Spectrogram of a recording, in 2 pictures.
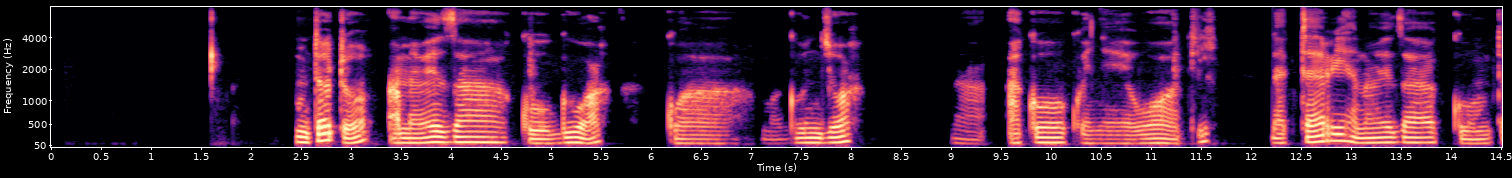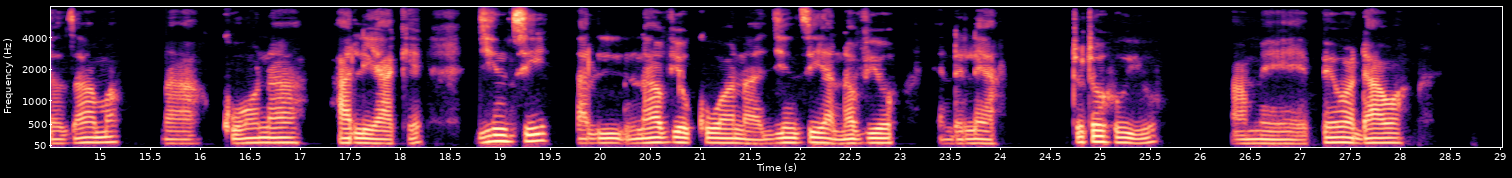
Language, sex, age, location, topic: Swahili, female, 36-49, Nakuru, health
